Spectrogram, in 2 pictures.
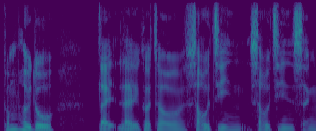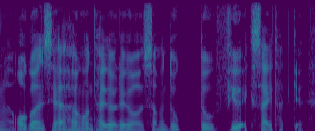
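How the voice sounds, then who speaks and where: A man's voice: medium pitch, animated, fairly quick, dark tone, smooth, no echo. A man with a Hong Kong Cantonese accent hosting a conversational interview, engaged and mixing English words into his questions. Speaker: interview host.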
